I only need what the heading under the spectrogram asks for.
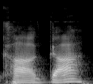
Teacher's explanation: For the /k, g/ pair, the stop happens at the velum. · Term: plosives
